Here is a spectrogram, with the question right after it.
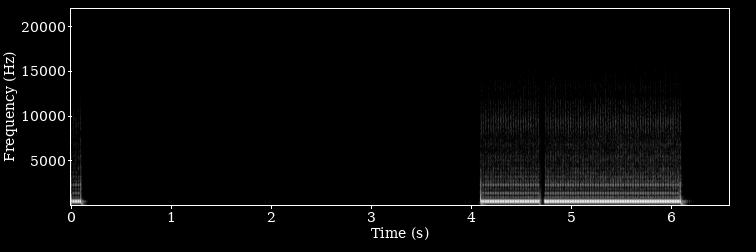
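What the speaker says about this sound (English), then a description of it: "he don't want to pick the phone up" A phone ringing unanswered: a brief electronic ring tone at the very start, a long silence, then one sustained two-second ring tone, steady and clear with no voices.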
